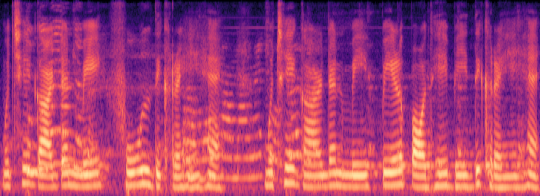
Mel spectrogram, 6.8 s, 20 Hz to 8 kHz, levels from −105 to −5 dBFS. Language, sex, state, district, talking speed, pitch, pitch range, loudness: Hindi, female, Madhya Pradesh, Katni, 140 wpm, 180 Hz, 170-195 Hz, -17 LUFS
